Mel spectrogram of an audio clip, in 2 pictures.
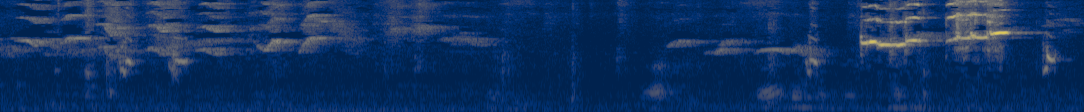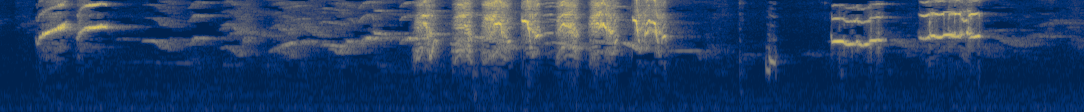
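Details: Oriental magpie-robin singing and fanning its tail to agitate a rival; quiet scattered notes at first, then loud sharp whistles and a long grating rattle near eight seconds, ending with clear whistles.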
